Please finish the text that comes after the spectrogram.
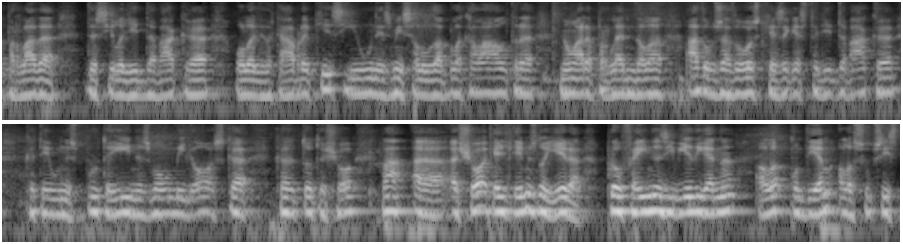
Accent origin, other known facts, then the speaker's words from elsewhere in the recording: Catalonia, Spain; Som catalans, diguem-ne aquí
